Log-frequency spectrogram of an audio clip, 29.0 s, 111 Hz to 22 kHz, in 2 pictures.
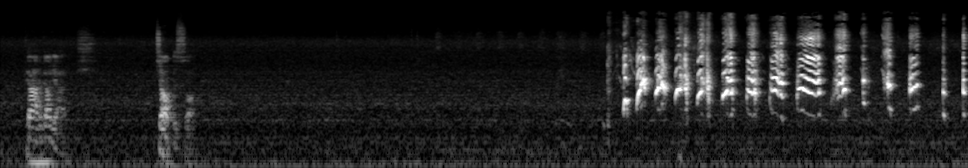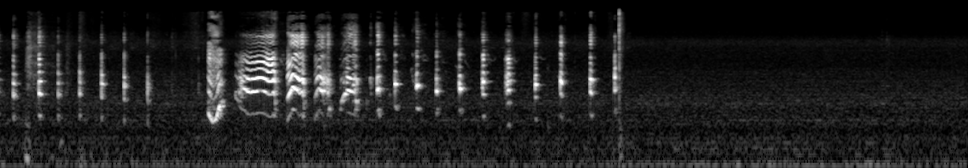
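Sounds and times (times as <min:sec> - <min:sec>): boy laughing hard: 0:09.1 - 0:23.9.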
